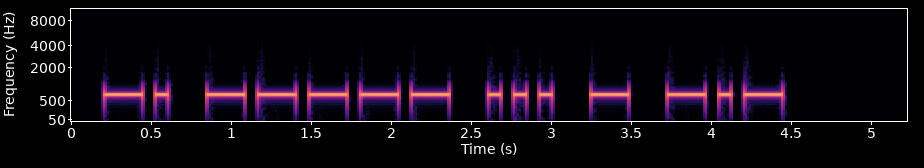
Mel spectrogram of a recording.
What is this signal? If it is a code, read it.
Morse code, heard as a keyed tone, about 15 wpm, 700 Hz. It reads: N0STK
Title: USA Callsign DE Callsign 15wpm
